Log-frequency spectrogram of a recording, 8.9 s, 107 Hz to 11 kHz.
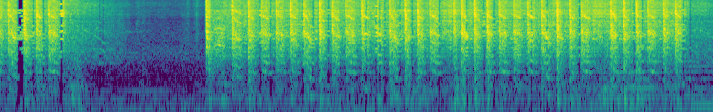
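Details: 1989 Chevrolet S10 Blazer, work in progress, won't start after everything was reconnected: the starter cranks at an even rapid chug, about three beats a second, but the engine never catches. The owner suspects cables or an electrical fault; unconfirmed.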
